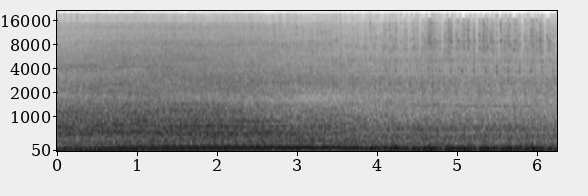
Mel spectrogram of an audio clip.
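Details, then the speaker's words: Flood-damaged Corvair flat-six on custom fuel injection: loud, deep, even idle burble at about 1,000 rpm, steady with slight dip, running slightly lean with fluctuating air-fuel ratio; settles into a nice smooth idle. "and it settles right down down into a nice idle it's idling about 1,000 RPM air fuel ratio hasn't come online yet"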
